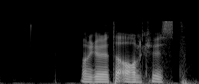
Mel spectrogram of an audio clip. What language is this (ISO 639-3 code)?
swe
